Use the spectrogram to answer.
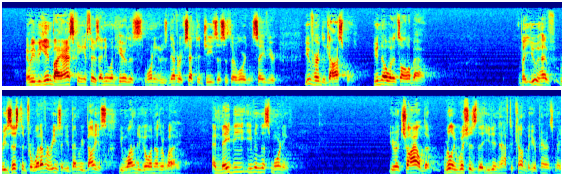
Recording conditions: large echoing room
